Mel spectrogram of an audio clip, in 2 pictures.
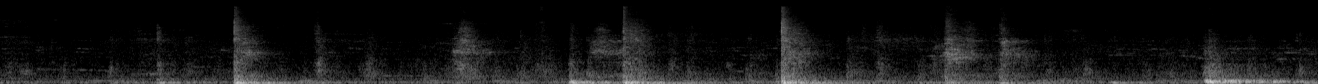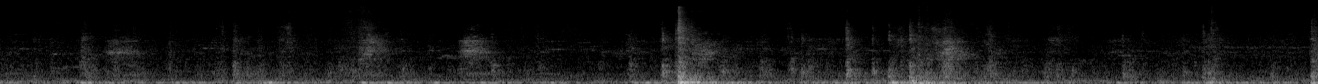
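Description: Boxing sparring: irregular heavy thuds and slaps from gloved punches landing and boxers' feet stamping on the ring floor, about a dozen, a second or a few seconds apart.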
